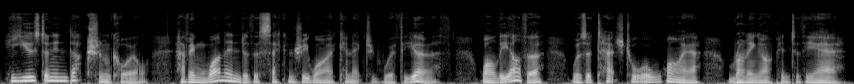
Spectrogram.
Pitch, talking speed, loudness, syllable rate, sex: 110 Hz, 205 wpm, -19 LUFS, 6.0 syllables/s, male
